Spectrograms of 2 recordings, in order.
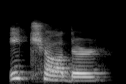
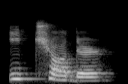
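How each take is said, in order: The two takes are said the same way.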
